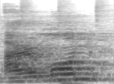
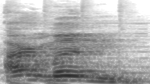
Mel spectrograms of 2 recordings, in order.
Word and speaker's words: Armon: O Armon Gilliam estava irritado que todos pronunciavam o seu primeiro nome erroneamente, pronunciavam Armon, quando deveriam pronunciar Arman, apesar do O não era Armon, era Armin.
